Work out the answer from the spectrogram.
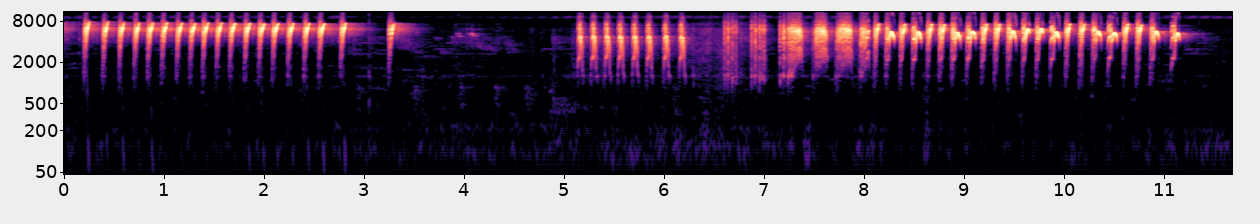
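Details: Brown-throated sunbird calling sharply at rivals, a rapid series of shrill high chirps that breaks off, then returns as a denser, buzzier chatter and a fast trilling run.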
